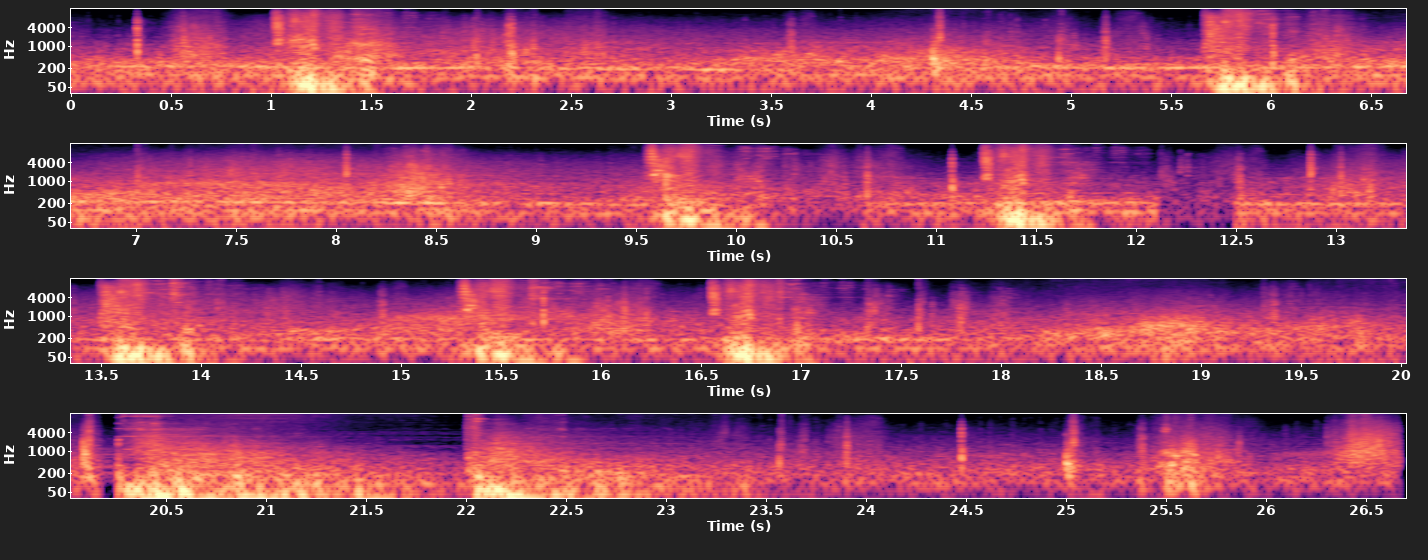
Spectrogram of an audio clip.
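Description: Sword blows strike and slash with sharp impacts.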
